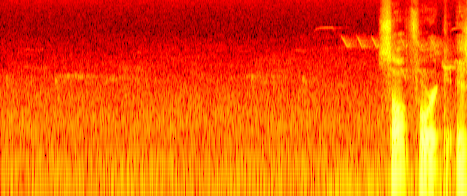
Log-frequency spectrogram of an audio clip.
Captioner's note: birds chirping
